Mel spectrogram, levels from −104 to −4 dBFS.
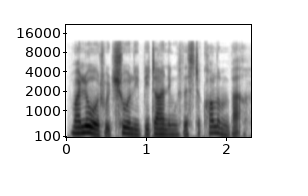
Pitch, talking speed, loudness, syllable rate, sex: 185 Hz, 235 wpm, -17 LUFS, 6.4 syllables/s, female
